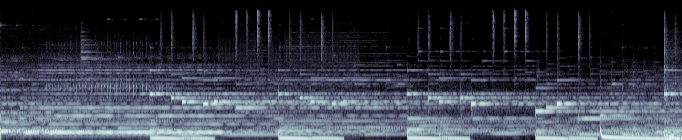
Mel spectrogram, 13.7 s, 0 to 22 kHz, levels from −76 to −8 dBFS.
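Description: From 1.90 s to 7.19 s there is computer activity noise: a buzzing, chirping layer pulsing at around 70 Hz, sitting roughly 35 dB below the signal. Changing processor or graphics load disturbs the ground the audio circuit shares, so the noise tracks machine activity, not the audio.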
